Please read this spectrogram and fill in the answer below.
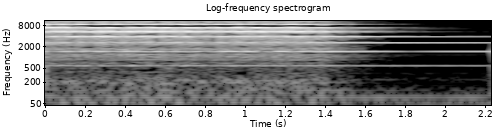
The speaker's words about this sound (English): And that's our bell, but it's only our first bell, which means we have a little bit more time left for our extracurricular activity.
